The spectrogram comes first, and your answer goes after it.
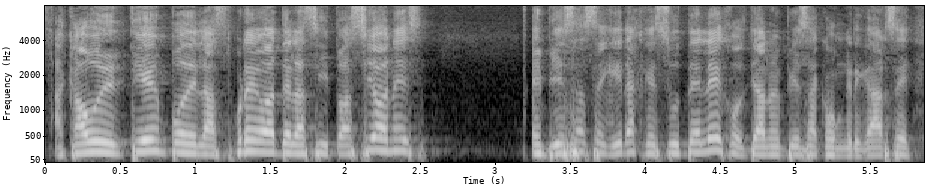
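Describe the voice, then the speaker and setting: A man preaches a sermon in a church. His voice sits high for a man. He talks animatedly and acts out what churchgoers say. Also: brisk, warm tone. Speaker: pastor.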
